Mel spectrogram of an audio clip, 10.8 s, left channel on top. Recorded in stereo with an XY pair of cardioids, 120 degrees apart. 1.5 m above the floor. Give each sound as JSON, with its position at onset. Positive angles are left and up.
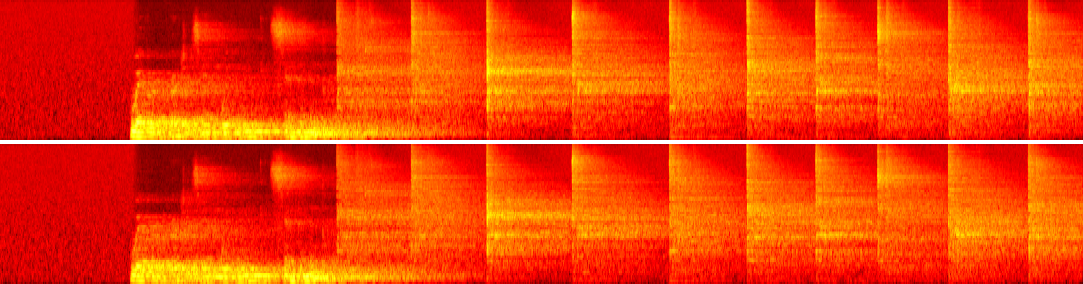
{"t": 1.3, "sound": "a man speaking", "azimuth_deg": 25, "distance_m": 2.5}
{"t": 3.4, "sound": "a splash", "azimuth_deg": 5, "distance_m": 3.5}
